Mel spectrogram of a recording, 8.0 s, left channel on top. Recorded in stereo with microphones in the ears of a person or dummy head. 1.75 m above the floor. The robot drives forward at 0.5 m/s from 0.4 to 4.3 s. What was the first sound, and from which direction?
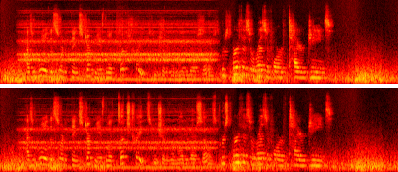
A woman speaking, centre (ahead or behind).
